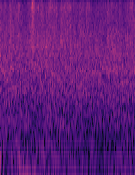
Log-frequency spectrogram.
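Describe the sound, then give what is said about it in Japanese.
Heavy rain from a spring storm pours down hard and steadily, beating on a road surface, with wind. It is a dense, continuous hiss and patter with no pauses. “冬は簡単にその座を明け渡しはしない路面を激しく叩く雨を降らせ並木道の木々たちの神戸を折るように風を吹かせる春の嵐は冬の仕業”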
